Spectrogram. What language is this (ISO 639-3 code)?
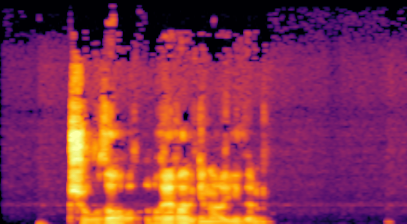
kab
